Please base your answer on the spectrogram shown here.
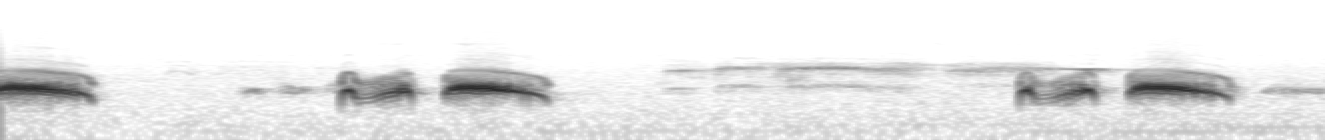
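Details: Spotted dove used as a lure, cooing to provoke fighting and to summon a mate: a mellow long coo, then two phrases, each a stuttered double note followed by a drawn-out hollow coo, with faint high thin tones in the pauses.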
